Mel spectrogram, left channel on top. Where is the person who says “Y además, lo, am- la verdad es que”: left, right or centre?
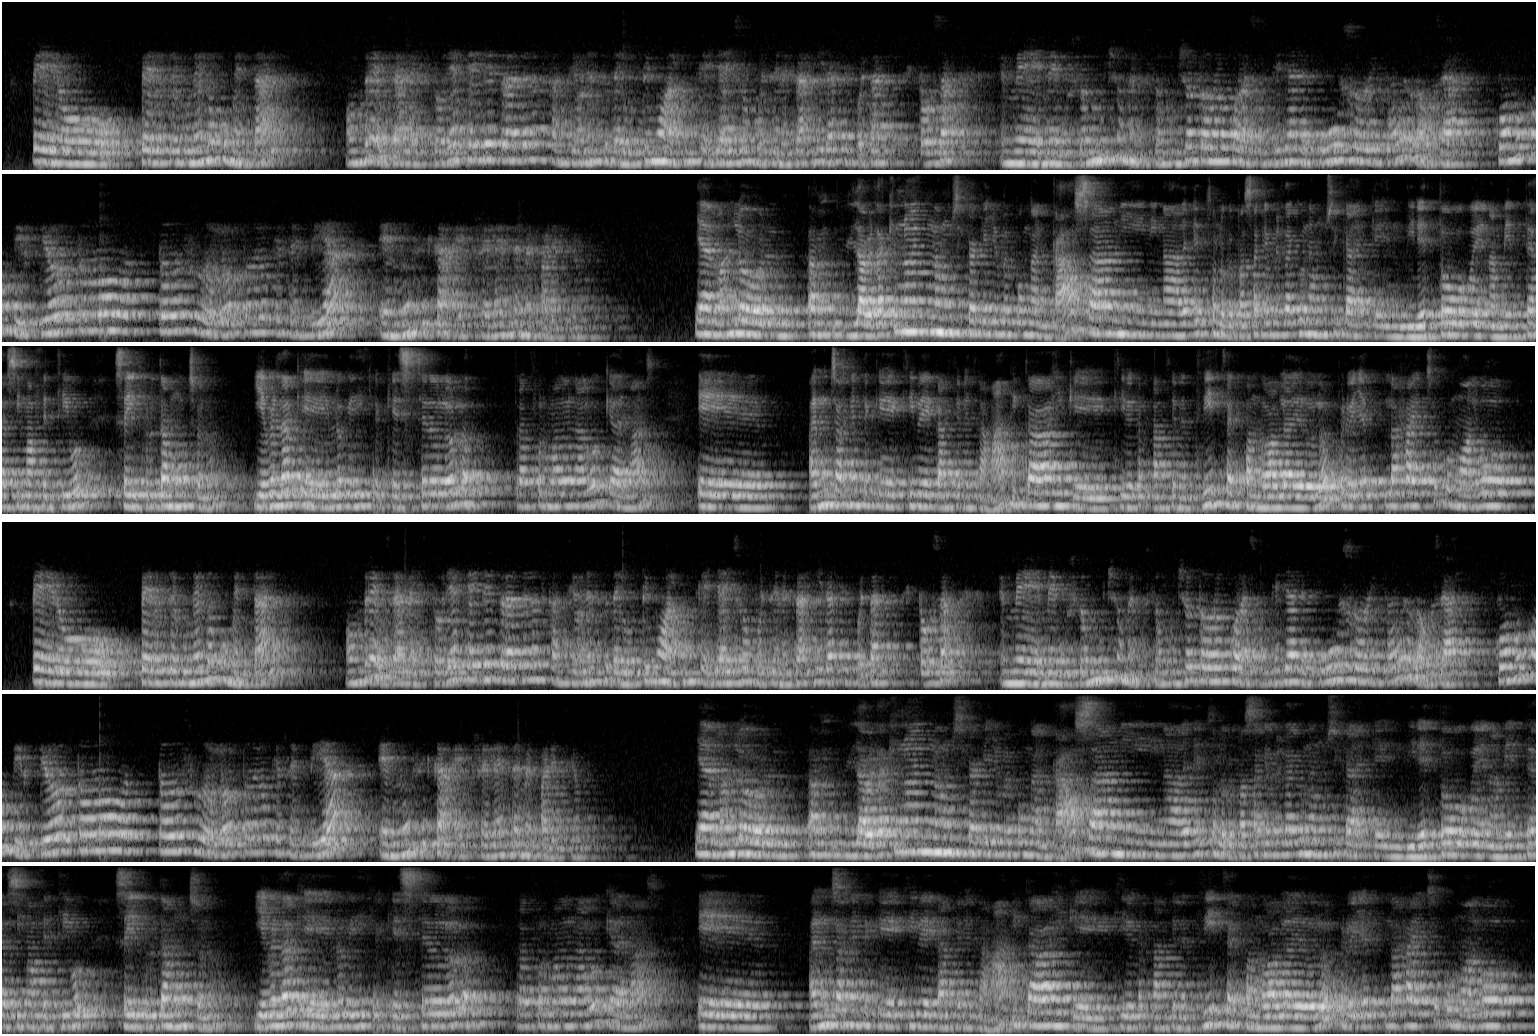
Left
